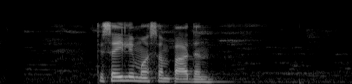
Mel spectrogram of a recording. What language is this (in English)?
Nepali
